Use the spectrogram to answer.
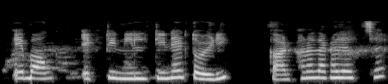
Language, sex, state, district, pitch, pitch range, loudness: Bengali, female, West Bengal, North 24 Parganas, 290 Hz, 265-310 Hz, -14 LUFS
